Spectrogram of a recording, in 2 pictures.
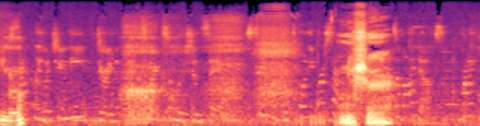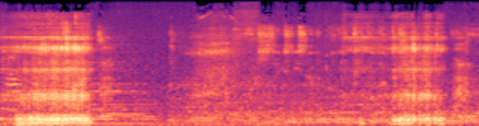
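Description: Rough, noisy breathing sounds repeat through the clip over faint music and room noise, fitting snoring.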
